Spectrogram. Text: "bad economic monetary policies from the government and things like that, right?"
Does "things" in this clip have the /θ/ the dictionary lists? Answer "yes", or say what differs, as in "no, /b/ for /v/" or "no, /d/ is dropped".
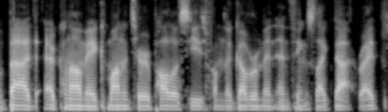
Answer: yes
